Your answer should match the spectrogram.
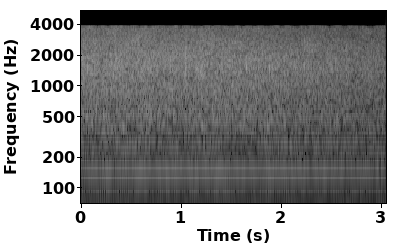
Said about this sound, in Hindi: बहुत बहुत धन्यवाद आदरणीय दादी जी का। और हाँ जी, ताली बजा सकते हैं जरूर।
